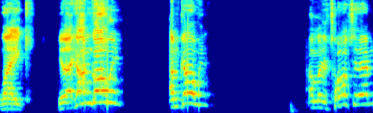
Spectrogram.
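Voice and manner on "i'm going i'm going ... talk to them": very high, pumped-up, hyped wrestler promo voice. Imitating someone going to a meeting, like a hyped wrestler. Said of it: "it's like a wrestler".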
